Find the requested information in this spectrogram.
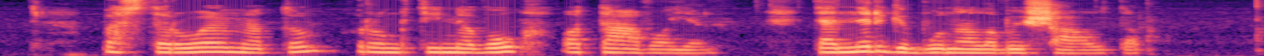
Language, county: Lithuanian, Alytus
